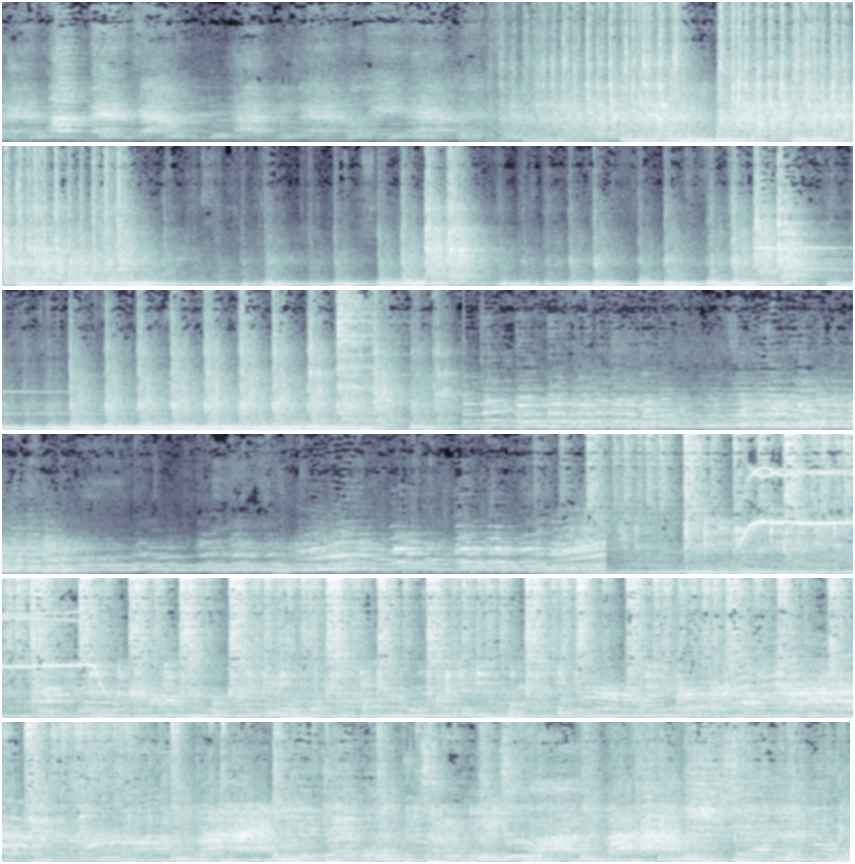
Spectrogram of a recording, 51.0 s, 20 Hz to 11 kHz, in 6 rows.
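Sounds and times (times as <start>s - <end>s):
scrap metal drums pounding: 5.0s - 16.8s
band with drums and electric guitar: 5.0s - 22.2s, 31.0s - 51.0s
saxophone quintet playing: 21.6s - 31.6s, 32.9s - 43.8s.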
